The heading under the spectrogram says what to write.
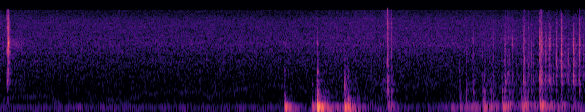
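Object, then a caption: Large plastic honey bottle. Long nails tap on the brown cap and sides of a large, full plastic honey bottle held in both hands. After a quiet stretch with a faint low hum and a small tick at the start, a few dull, low thumps land close together, followed by lighter scattered clicks and soft rustling. The taps are short and muffled with almost no ring.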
